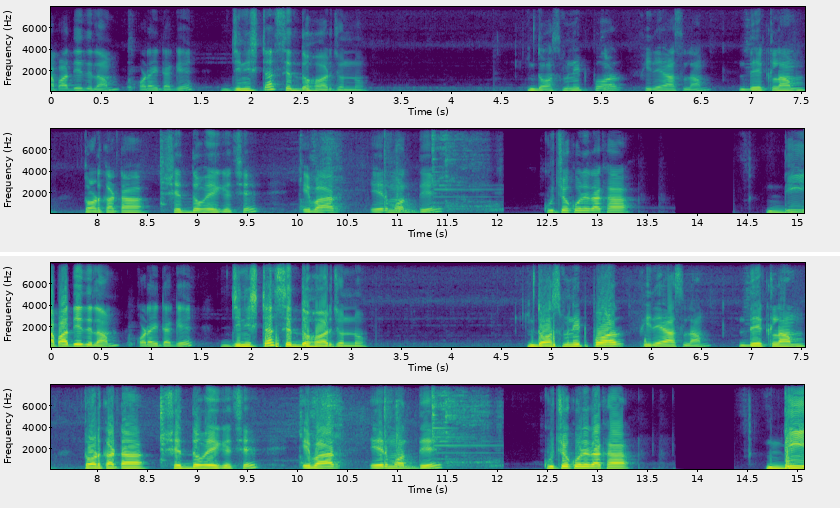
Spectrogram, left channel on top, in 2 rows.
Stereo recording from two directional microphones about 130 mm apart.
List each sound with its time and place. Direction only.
0.0 s speech: 60° right (ahead or behind)
0.9 s speech: 40° right (ahead or behind)
4.8 s speech: 55° right (ahead or behind)
5.2 s speech: 70° right (ahead or behind)
5.9 s speech: 45° right (ahead or behind)
6.5 s speech: 25° right (ahead or behind)
12.5 s speech: 20° right (ahead or behind)
14.8 s speech: 90° right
